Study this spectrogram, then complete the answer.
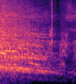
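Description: An audience at a rap battle roars and shouts together in a brief, loud burst of crowd noise that fades quickly within a second.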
